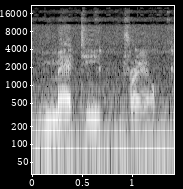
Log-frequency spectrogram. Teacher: Turns out it's Native American, and it's Metty with a stress on the first syllable. Metty Trail.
